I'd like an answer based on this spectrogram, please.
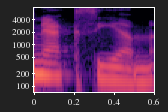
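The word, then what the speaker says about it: NXIVM: But this podcast by the CBC is called Uncover Escaping Nexium. Again, it's spelled NXVM.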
